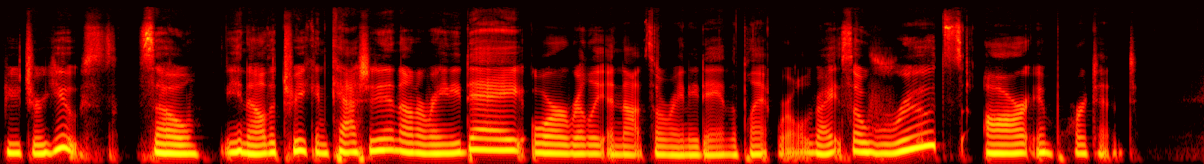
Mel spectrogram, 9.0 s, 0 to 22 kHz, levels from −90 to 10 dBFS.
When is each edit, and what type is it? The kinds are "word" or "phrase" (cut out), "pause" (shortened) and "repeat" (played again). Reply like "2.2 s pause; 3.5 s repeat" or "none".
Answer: 0.9 s pause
